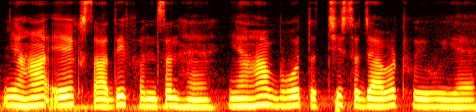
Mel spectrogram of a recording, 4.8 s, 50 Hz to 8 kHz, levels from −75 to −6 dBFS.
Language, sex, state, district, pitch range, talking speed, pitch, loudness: Hindi, female, Uttar Pradesh, Saharanpur, 150-175 Hz, 150 wpm, 160 Hz, -16 LUFS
